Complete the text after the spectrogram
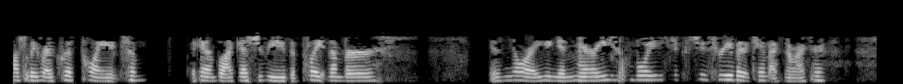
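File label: Sheriff Dispatch, scanner audio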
